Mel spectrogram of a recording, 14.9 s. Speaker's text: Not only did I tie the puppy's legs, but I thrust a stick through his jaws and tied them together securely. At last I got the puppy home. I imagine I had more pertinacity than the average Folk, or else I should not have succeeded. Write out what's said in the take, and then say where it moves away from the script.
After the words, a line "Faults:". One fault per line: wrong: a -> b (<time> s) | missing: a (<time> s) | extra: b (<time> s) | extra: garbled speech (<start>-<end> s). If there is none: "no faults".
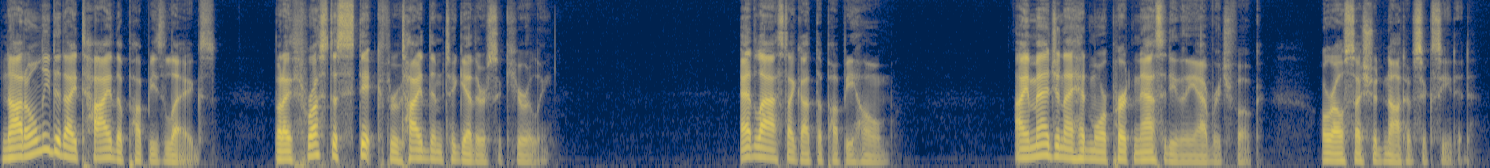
Not only did I tie the puppy's legs, but I thrust a stick through tied them together securely. At last I got the puppy home. I imagine I had more pertinacity than the average Folk, or else I should not have succeeded.
Faults:
missing: his jaws and (4.0 s)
